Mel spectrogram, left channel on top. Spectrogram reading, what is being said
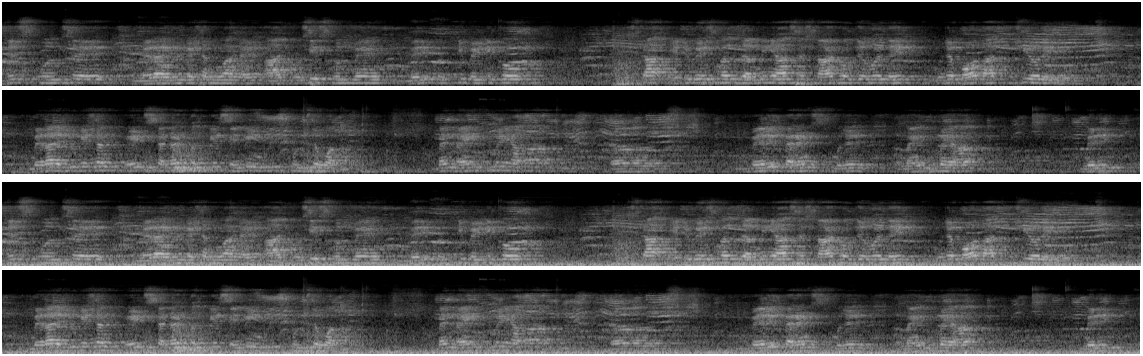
जिस स्कूल से मेरा एजुकेशन हुआ है, आज उसी स्कूल में मेरी खुद की बेटी को उसका एजुकेशनल जर्नी यहाँ से स्टार्ट होते हुए देख मुझे बहुत आज खुशी हो रही है। मेरा एजुकेशन 8th स्टैंडर्ड तक के सेमी इंग्लिश स्कूल से हुआ था। मैं 9th में यहाँ मेरे पेरेंट्स मुझे 9th में यहाँ मेरी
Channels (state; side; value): noise; right; rumble, 2 dB below the sound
